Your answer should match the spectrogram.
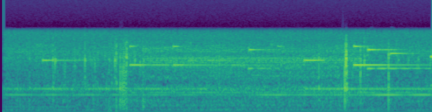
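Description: Wind chimes ringing, with several clear metal tones struck at irregular moments and left to ring on.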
